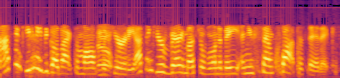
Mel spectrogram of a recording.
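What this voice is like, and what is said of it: Strong regional accent with drawn vowels. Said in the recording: “You spell it F-A-A-F-E, Fife. ... I'm proud of my accent. I'm proud of where I come from. ... Oh, it's an accent.”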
